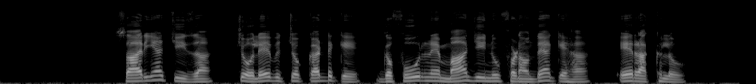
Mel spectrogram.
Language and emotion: Punjabi, neutral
